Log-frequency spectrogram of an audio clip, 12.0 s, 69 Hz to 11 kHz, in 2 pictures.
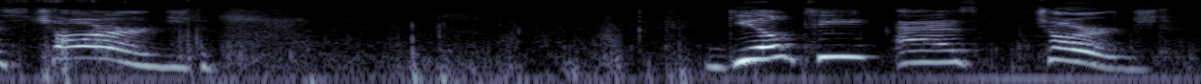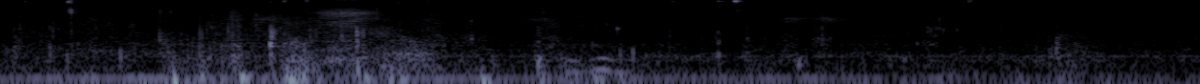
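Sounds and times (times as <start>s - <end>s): dog sniffing: 0.1s - 3.6s, 6.0s - 9.2s.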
